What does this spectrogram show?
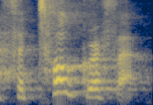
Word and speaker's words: photographer: you can hear that in this word the stress affects the pronunciation of the other syllables so here I say o it's a very nice o photograph photograph and this this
